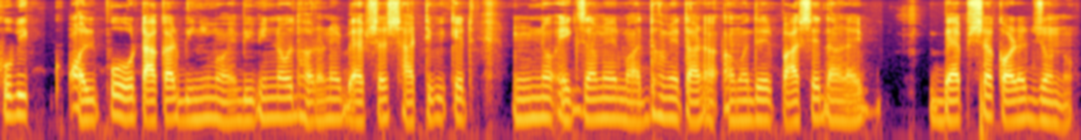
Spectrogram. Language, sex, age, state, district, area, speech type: Bengali, male, 18-30, West Bengal, Dakshin Dinajpur, urban, spontaneous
